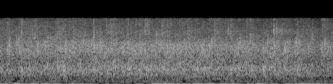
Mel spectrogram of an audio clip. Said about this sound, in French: On peut donner gloire à Dieu par des acclamations encore.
